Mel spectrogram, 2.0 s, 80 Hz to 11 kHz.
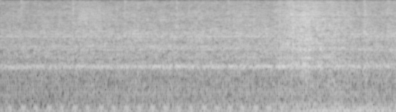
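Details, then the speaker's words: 1989 Ford Bronco just after jump start with new battery cables, fast busy idle with quick even pulses rising partway; later sputters, main issue is poor throttle response; high idle. "You wanna idle high? You can idle high. Just don't die on me."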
